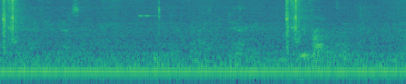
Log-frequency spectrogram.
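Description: Camera shutter clicks, several of them: a sharp one at the start, fainter ones in between and a quick double click about three seconds in, over a steady low hum in the hall.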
